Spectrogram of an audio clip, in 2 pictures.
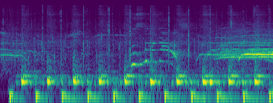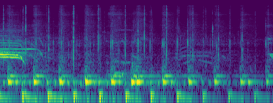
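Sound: concert crowd cheering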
